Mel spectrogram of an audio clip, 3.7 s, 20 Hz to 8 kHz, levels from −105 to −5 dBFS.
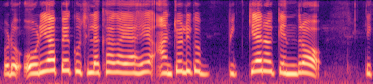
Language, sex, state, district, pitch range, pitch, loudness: Hindi, female, Odisha, Malkangiri, 290-355 Hz, 315 Hz, -16 LUFS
